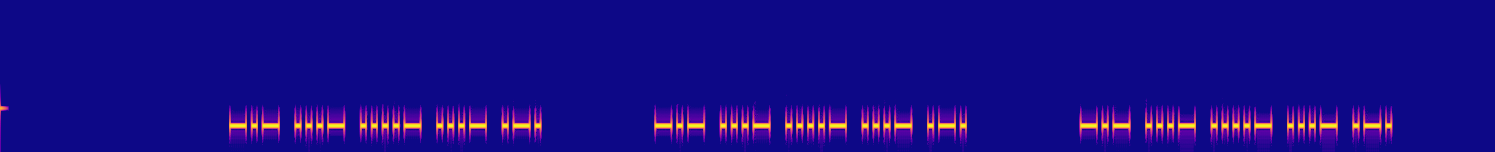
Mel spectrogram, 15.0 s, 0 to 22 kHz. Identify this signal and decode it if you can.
Morse code, heard as a keyed tone, about 22 wpm, 700 Hz. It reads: KV4VR KV4VR KV4VR
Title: USA Call Signs - 5 Characters - Repeated 3x - 22wpm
